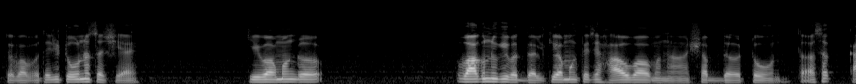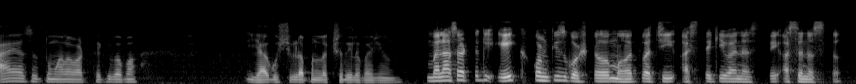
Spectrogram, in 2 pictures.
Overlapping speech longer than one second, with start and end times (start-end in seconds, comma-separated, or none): none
